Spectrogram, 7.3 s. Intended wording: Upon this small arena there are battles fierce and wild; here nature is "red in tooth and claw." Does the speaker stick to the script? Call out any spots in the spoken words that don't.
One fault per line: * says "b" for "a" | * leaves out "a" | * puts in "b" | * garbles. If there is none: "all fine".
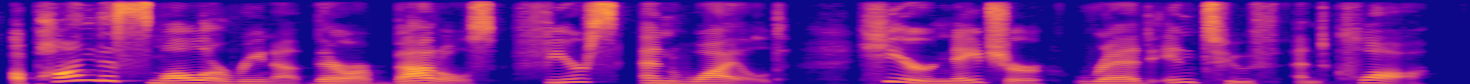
* leaves out "is"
